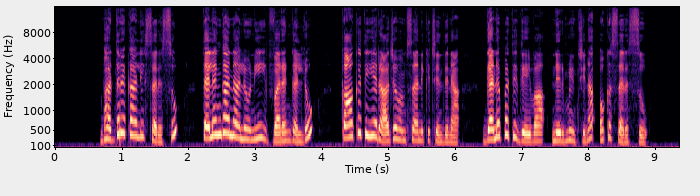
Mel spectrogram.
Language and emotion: Telugu, neutral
